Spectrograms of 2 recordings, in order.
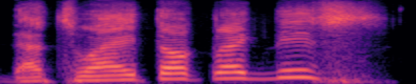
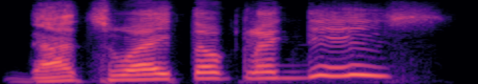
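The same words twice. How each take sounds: First: Put-on playful Filipino accent, pitched high; a jokey, self-mocking Filipino accent. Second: Hammed-up Filipino accent, pitched even higher; an overdone, comic Filipino accent; exaggerated Filipino accent. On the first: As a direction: tease your own heavy Filipino accent. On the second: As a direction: push the mock Filipino accent further. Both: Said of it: "with a bad Filipino accent".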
